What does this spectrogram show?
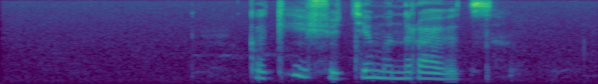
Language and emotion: Russian, neutral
